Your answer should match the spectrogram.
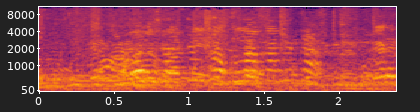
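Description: Several people talking at once over one another: crowd chatter.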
